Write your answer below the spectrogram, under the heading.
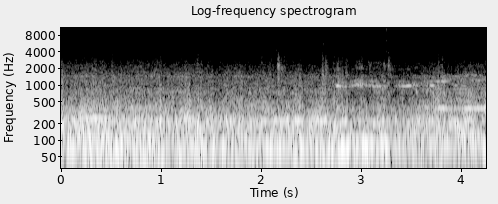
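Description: Steady road and engine noise heard from inside a moving car's cabin: a dense low rumble, with a faint steady tone coming in near the end.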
